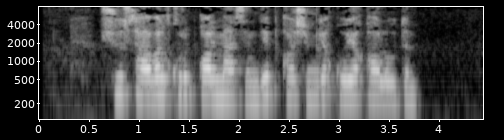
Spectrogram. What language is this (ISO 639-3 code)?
uzb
